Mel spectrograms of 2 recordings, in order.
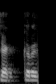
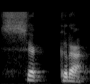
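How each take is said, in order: First: The word begins with a ch sound. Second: The word begins with a palatal sh sound. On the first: The speaker calls it wrong. "సక్ర గాని చక్ర గాని కాకుండా" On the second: The speaker calls it right. "కాకుండా శక్ర"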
